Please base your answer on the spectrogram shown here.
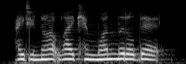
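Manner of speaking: plain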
